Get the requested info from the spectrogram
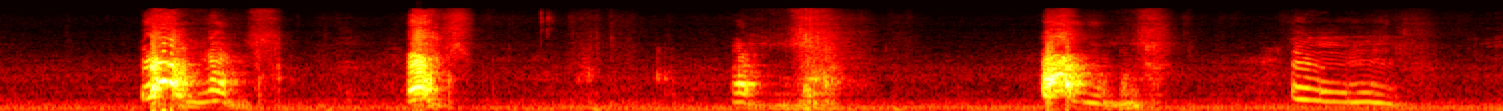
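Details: Boerboel father and son dogs barking: four loud, short, harsh barks about a second apart, then a higher, falling whine-like yelp at the end.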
